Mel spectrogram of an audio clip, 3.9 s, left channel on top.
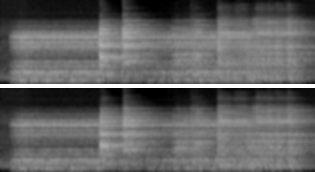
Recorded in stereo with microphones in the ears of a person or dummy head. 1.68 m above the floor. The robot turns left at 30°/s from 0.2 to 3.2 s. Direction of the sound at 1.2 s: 50° left (ahead or behind).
